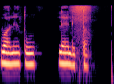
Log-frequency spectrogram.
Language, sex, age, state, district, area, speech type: Punjabi, female, 18-30, Punjab, Ludhiana, rural, spontaneous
